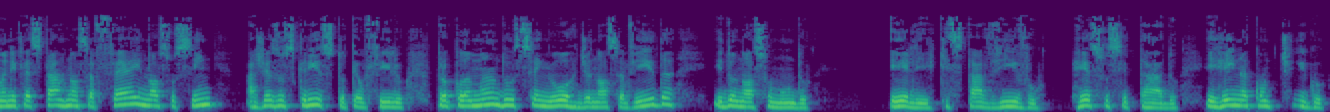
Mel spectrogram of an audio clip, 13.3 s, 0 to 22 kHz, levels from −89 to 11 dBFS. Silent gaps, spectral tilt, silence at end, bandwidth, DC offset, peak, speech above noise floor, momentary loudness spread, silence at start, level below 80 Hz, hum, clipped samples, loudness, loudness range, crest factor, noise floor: none; -6.5 dB/octave; 0.05 s; 13 kHz; under 0.1%; -8 dBFS; 61 dB; 9 LU; 0 s; -60 dBFS; none; under 0.1%; -21 LUFS; 3 LU; 14 dB; -82 dBFS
